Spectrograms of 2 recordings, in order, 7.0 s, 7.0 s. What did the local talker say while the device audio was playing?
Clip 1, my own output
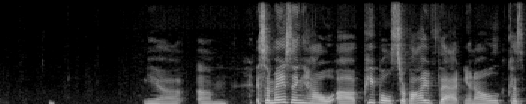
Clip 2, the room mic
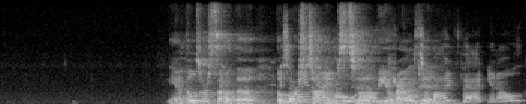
yeah. Those were some of the the worst times to be around in.

